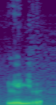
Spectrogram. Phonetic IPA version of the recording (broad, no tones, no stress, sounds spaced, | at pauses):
lʲ ə̃ nʲ ə r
